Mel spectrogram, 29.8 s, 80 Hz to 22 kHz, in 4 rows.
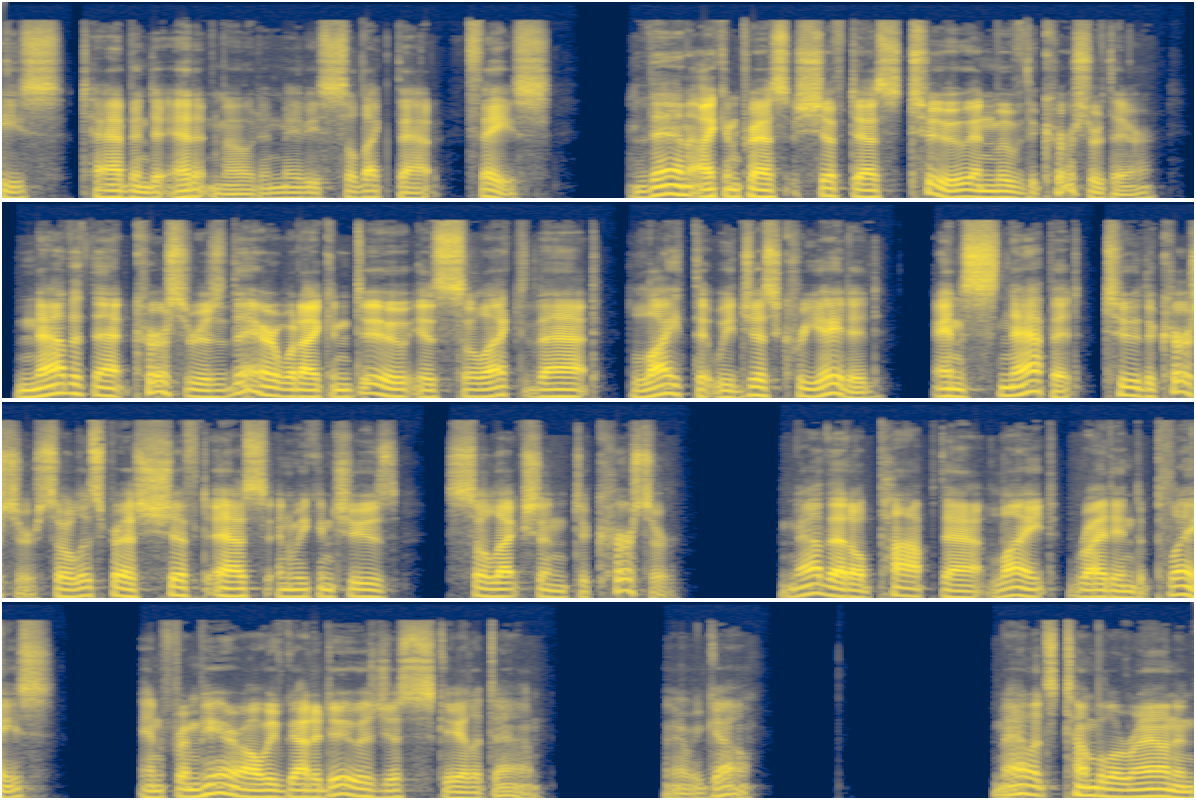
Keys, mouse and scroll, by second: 0.0 Tab, 0.4 scroll up 3, 1.3 3, 1.9 click, 7.3 Tab, 10.1 scroll down 3, 10.8 middle click, 10.8 scroll down 7, 11.7 click, 13.2 middle click, 14.4 scroll up 1, 14.7 shift+middle click, 15.0 shift+scroll up 1, 16.2 shift+s, 22.4 KP_Decimal, 23.0-24.2 scroll down 2, 24.2 scroll down 2, 24.2 s, 27.0-27.4 scroll down 4, 27.4 middle click, 27.7 alt+a.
